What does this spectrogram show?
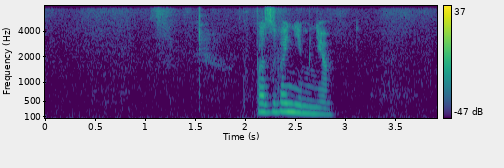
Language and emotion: Russian, neutral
